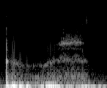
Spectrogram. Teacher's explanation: I like to make an SH sort of sound, not quite an S, so it's not so sharp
